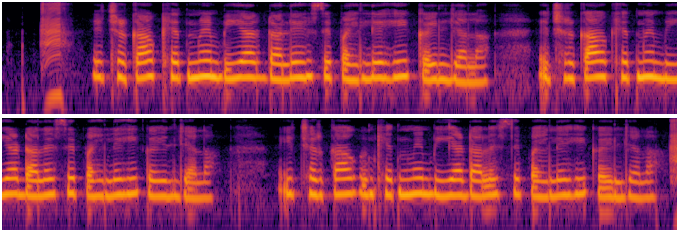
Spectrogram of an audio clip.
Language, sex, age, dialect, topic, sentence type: Bhojpuri, female, 31-35, Western, agriculture, statement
